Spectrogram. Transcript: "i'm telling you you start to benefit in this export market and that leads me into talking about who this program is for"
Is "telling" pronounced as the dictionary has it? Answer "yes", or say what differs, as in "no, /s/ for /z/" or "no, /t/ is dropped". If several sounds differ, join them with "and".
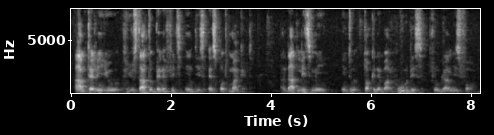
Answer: yes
